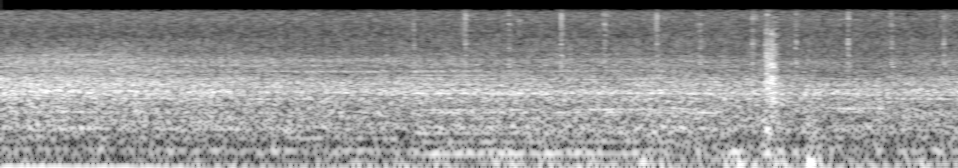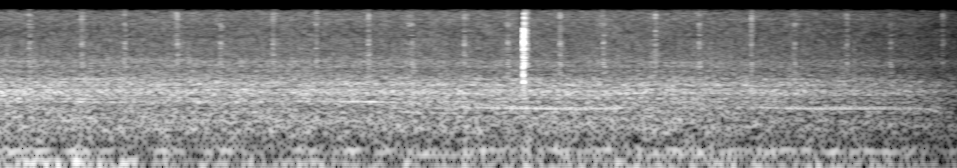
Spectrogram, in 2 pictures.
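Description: Road traffic heard from a car stopped at an intersection: a steady low engine hum, with motorbikes and other vehicles around it. There is a knock about six seconds in and a sharp click near eleven seconds.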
